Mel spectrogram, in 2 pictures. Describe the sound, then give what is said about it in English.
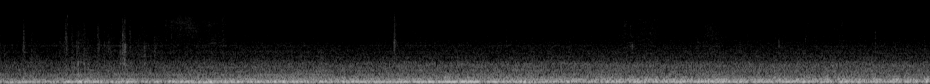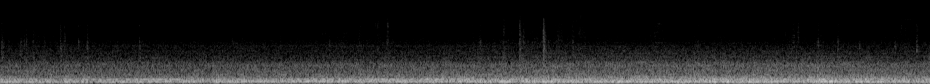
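Car interior rumble while driving through a small town: a steady, moderately loud low-pitched road and engine hum that holds an even level for the whole stretch, with no talk over it. “we're going to drive a little bit through a small town. And enjoy the lights passing us by.”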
